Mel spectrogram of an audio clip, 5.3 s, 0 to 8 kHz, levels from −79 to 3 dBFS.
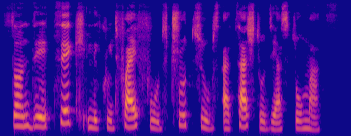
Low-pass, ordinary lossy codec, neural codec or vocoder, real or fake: none; none; none; real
